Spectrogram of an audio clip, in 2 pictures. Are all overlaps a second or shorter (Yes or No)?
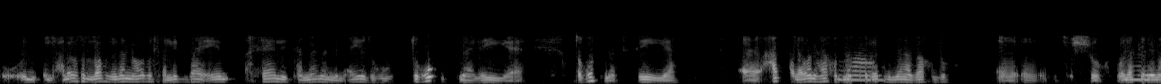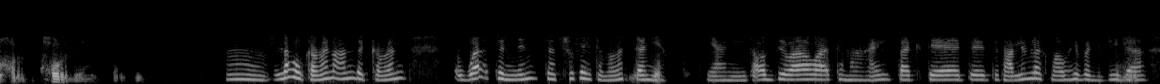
Yes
